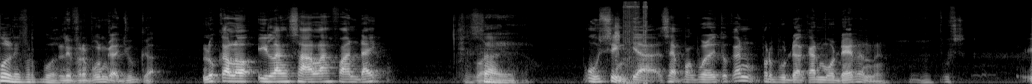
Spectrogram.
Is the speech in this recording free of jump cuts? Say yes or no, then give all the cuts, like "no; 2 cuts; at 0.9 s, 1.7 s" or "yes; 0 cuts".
no; 1 cut; at 6.3 s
